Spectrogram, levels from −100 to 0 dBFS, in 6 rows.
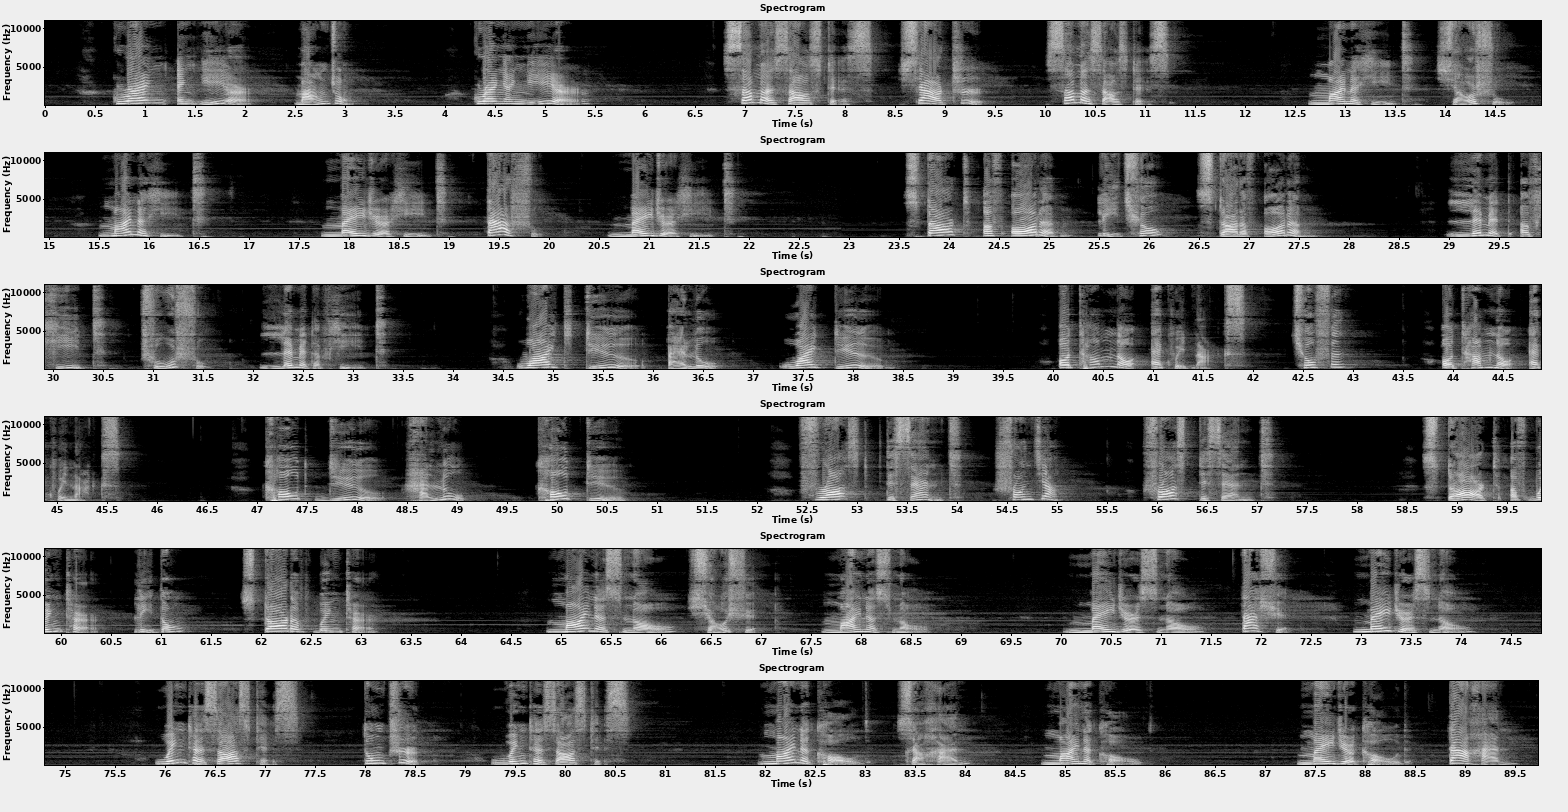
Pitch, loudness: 220 Hz, -15 LUFS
